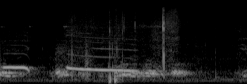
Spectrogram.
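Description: A dog whining: a short whine right at the start, then a longer one about half a second in that slides slowly down in pitch.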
